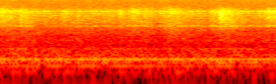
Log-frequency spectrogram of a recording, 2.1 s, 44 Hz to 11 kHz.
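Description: Steady hiss and low hum from a low-quality amateur 1970s recording during a pause in speech.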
